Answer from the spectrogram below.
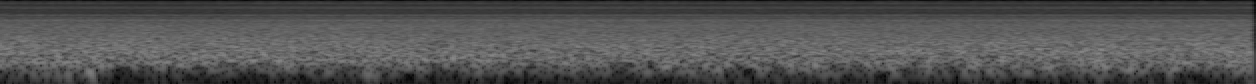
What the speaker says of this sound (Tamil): தண்ணி நல்லாவே கொட்டுது.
